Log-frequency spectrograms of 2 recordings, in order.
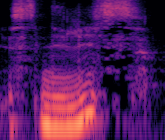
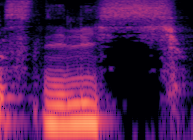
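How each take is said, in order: First: Снились ending in a hard s; imitated mispronunciation. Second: Снились ending in a long palatal "sʲ"; softened final S. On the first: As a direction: end снились on a plain hard "s". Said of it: "Toi, tu dis". (снились avec un s final dur) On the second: Shown as a demonstration. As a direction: soften the last consonant of снились. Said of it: "mouiller le S à la fin". (снились avec le s final mouillé)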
